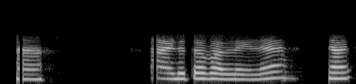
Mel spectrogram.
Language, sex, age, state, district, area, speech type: Malayalam, female, 18-30, Kerala, Alappuzha, rural, conversation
